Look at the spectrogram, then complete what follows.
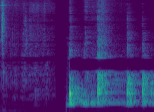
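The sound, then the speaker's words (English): Dice clatter and tumble across a hard tabletop after a brief pause, several quick rattling knocks before they settle, with no voices. The dice are rolled for a grit roll. “can you make a grit roll for me? Yes, if I had my dice out.”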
